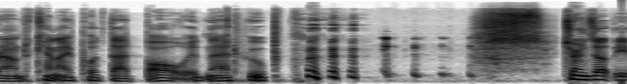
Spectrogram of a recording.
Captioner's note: laughter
